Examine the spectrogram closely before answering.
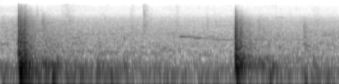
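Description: Two aerial firework shells bursting, about two and a half seconds apart. Each is a sharp boom that trails off into a rumble.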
